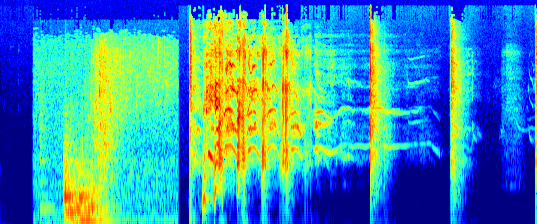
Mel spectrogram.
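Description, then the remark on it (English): An iguana in a bathtub: a rushing, watery whoosh, then a run of loud, high, rubbery squeaks much like a fart, followed by three sharp knocks spaced out at the end. “It was an iguana in a bathtub.”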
